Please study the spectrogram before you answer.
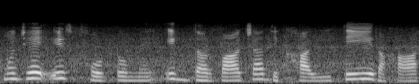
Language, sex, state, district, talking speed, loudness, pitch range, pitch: Hindi, female, Madhya Pradesh, Katni, 130 wpm, -17 LUFS, 175-250 Hz, 185 Hz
